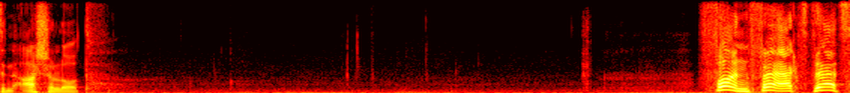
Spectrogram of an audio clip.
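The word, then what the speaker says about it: axolotl: Yeah, it's an it's it's an ashelot. Fun fact, that's how it's pronounced.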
